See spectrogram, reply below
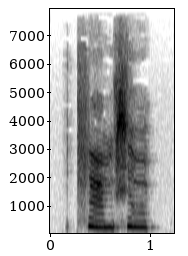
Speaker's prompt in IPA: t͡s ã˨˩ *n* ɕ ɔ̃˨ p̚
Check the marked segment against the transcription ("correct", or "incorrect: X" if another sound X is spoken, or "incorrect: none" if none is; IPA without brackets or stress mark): incorrect: m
